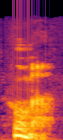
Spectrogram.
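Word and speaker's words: Hema: introduced a new retail comp uh concept it's pronounced huma and you can find a link to it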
